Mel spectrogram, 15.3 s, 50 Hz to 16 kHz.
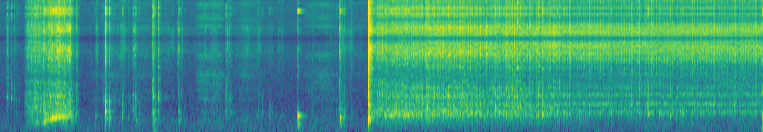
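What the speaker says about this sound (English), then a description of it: "show this hopper feeding" Sound-activated Empire Prophecy Z2 paintball hopper feeding yellow Reballs: sporadic clicks and short motor bursts, then a steady whirring drive spinning continuously in the second half, close up.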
